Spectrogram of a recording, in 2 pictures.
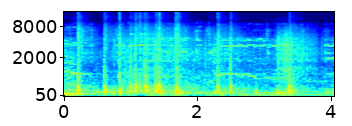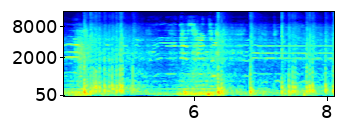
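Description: Fireworks display: a rapid run of sharp bangs and crackles from bursting aerial shells, several a second, over music playing throughout.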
